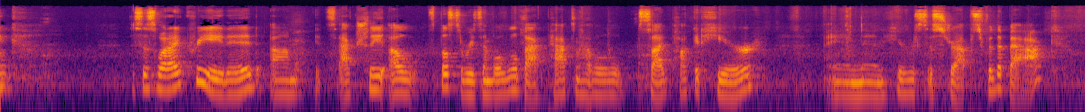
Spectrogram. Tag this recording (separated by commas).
Speech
